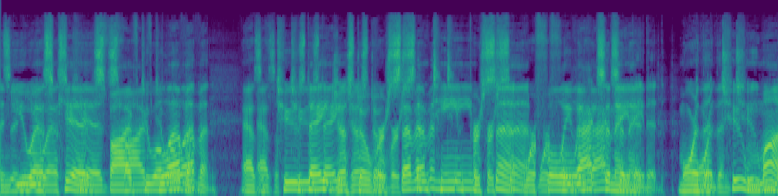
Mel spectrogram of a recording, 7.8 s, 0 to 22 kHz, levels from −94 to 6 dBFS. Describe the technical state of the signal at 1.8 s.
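At 1.8 s the speech carries a doubled audio track running throughout: a second, somewhat quieter full-band copy trails by roughly 150 ms, likely from a slower duplicate capture path.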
